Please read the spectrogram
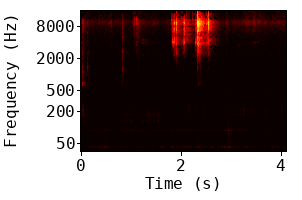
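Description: Scissors snipping sewing thread, a few quick sharp cuts about two seconds in, after a short quiet spell with faint clicks.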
